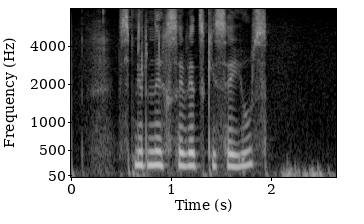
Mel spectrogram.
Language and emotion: Russian, neutral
